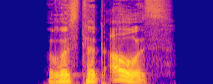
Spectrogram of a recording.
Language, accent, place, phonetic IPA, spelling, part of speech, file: German, Germany, Berlin, [ˌʁʏstət ˈaʊ̯s], rüstet aus, verb, De-rüstet aus.ogg
- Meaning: inflection of ausrüsten: 1. third-person singular present 2. second-person plural present 3. second-person plural subjunctive I 4. plural imperative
